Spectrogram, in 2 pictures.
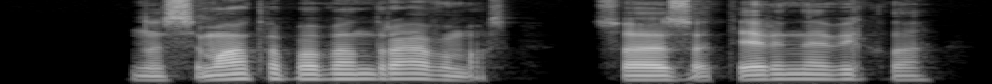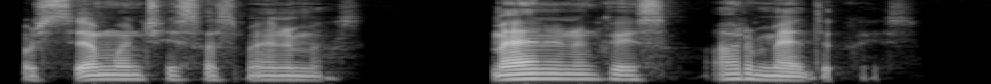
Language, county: Lithuanian, Panevėžys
